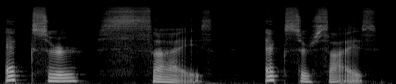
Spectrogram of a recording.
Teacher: The AI symbol represents A plus E, so we have I, size, and then we finish with the voiced Z sound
